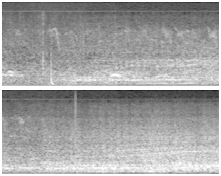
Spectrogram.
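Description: A car engine hums as a car drives along a road.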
